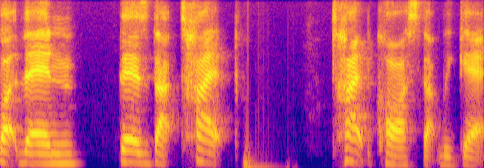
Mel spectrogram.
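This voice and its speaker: A woman at a moderate pace with a British accent. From Britain. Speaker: TV and radio presenter, voice-over artist. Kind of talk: interview answer. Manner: bubbly, energetic.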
